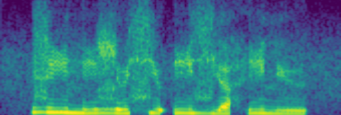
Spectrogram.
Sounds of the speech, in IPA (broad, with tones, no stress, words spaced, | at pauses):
zi˦˨ni˨ɮɨ˨ sʲʊ˦ʔi˦˨ zʲa˨hi˦˨lʲɨ˨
